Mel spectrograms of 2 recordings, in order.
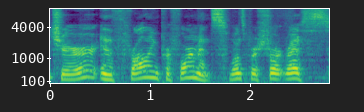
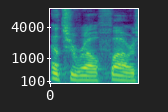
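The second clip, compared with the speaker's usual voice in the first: ordinary delivery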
